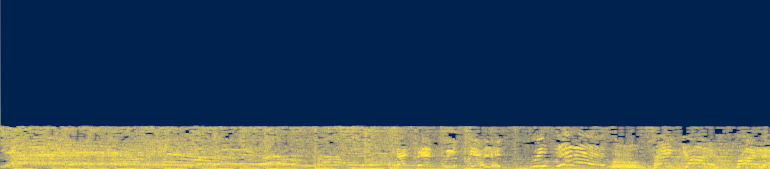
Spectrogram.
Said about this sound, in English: You know, the kids just cheered for Irma. I don't know if that's appropriate.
